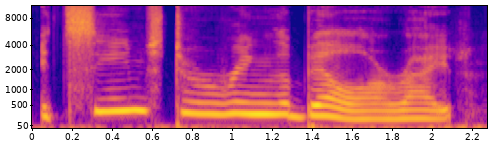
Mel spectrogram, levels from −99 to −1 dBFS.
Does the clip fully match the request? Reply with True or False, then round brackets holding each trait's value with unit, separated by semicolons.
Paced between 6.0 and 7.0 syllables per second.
False (4.0 syllables/s)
